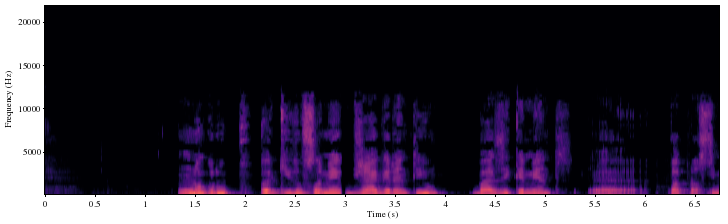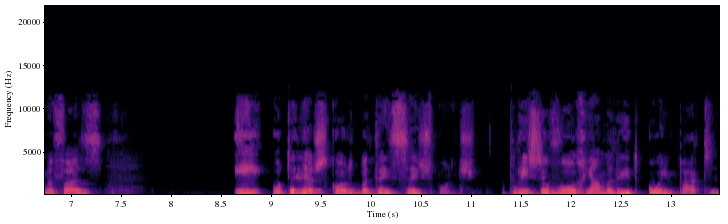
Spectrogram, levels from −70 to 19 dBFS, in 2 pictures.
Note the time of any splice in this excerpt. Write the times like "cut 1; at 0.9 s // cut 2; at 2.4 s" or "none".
cut 1; at 3.0 s // cut 2; at 6.2 s // cut 3; at 11.2 s

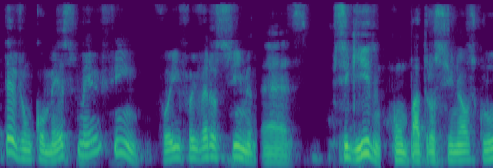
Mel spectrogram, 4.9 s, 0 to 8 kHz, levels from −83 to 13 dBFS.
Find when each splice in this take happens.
cut 1; at 2.6 s // cut 2; at 3.8 s

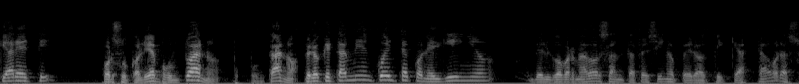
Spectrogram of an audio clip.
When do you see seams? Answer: cut 1; at 3.0 s

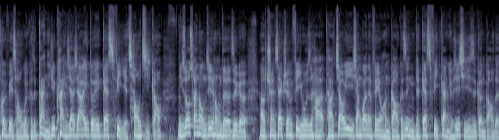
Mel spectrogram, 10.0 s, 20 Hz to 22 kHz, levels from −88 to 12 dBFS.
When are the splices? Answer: none

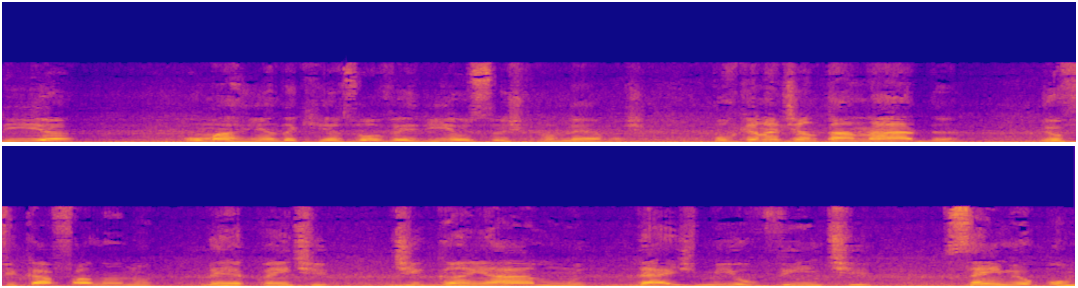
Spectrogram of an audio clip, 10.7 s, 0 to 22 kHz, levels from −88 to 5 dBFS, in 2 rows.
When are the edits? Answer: cut 1; at 3.5 s

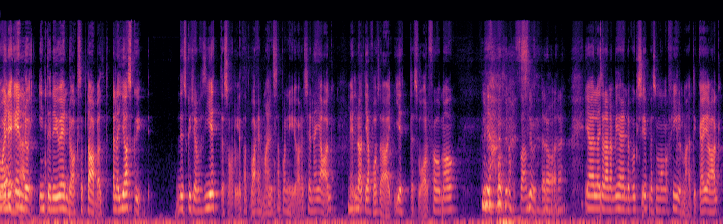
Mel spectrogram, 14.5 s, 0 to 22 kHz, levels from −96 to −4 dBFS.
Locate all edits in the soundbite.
cut 1; at 9.6 s // cut 2; at 12.0 s

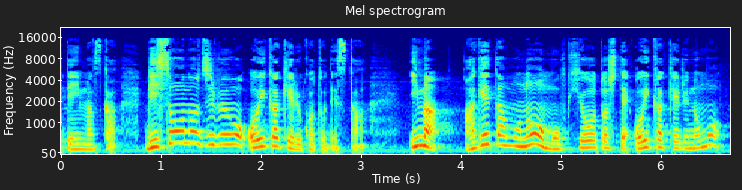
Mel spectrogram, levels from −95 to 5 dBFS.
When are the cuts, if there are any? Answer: none

